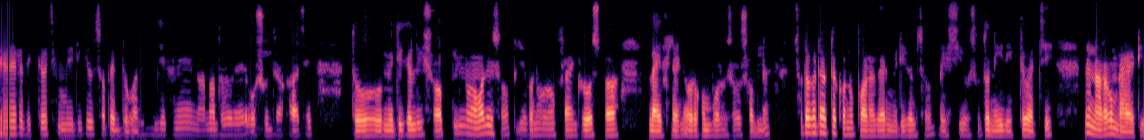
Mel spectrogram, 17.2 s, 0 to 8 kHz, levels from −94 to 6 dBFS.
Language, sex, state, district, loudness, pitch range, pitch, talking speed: Bengali, male, West Bengal, Kolkata, -21 LUFS, 110-130 Hz, 120 Hz, 170 wpm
